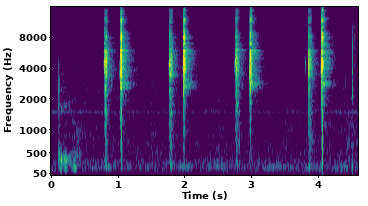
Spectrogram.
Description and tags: With a sparked igniting a gas torch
